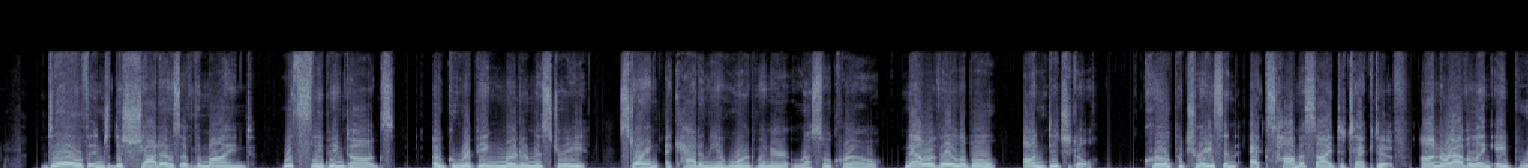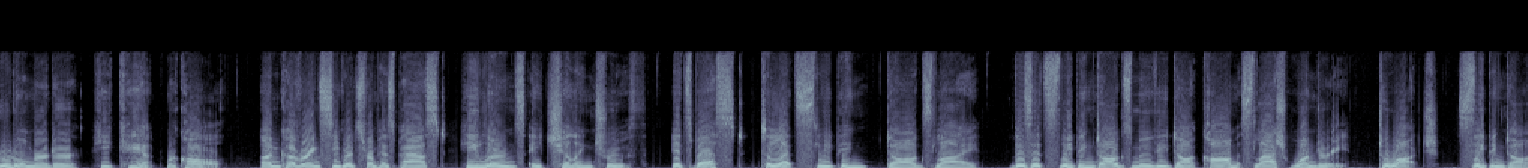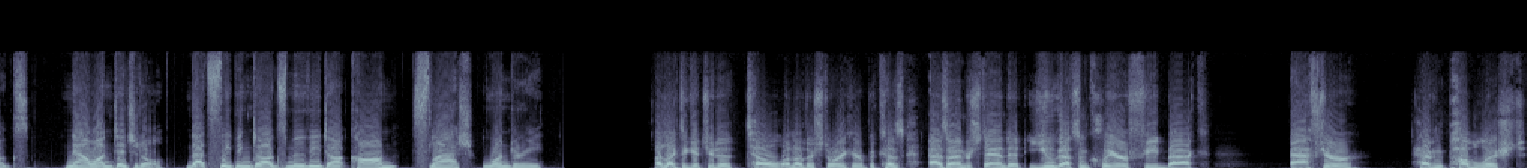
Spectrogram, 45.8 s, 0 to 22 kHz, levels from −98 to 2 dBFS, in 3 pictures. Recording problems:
distortion; heavy; 5 dB below the speech

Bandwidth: 15 kHz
